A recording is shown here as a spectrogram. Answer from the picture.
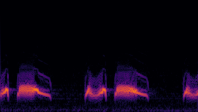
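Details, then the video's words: Decoy spotted dove calling to draw others to it. It gives a brief lead note and then a drawn-out, slightly falling coo, and repeats the pair twice in close succession. "Tiếng chim cu gáy kích bổi gọi bầy hiệu quả."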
